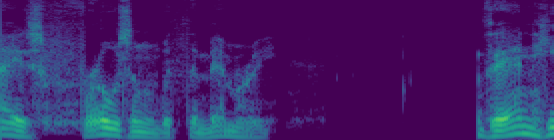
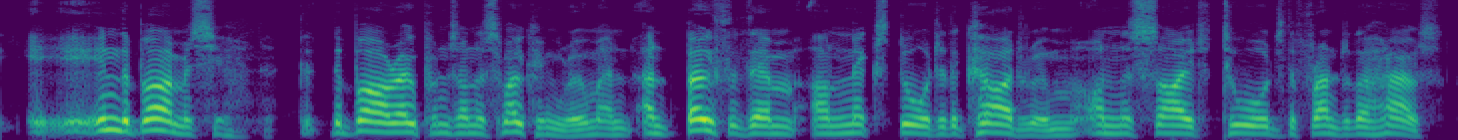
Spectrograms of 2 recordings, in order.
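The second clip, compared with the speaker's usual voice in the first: stammering, higher, louder frightened servant; nervous stammer; 7 semitones higher, 6 dB louder than usual. Acted. Steward questioned about the murder, nervous stammer. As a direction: stumble over the words in fright.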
